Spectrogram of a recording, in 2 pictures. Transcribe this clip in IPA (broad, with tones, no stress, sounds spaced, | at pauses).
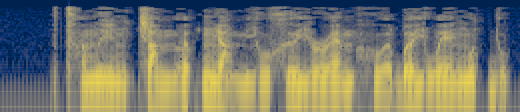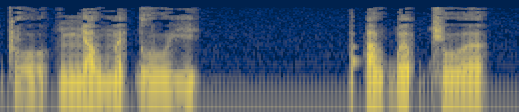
t̪ʰ ə˧˥ m ɣ i˨˩ ŋ c a˨˩ m l ə˦˥ k̚ ɲ a˨˩˨ m j u˨˩˦ x ɨ˧ j ɹ ɛ˧˥ m h u˨˩˦ ə̯ ɓ ə˧ j w e˧ ŋ u˦˥ t̚ j u˨˩ p̚ ʂ o˨˩ | ɲ a˧ w m ɛ˦˥ t̚ ɣ u˨˩˦ j | ʔ a˧ w ɓ əː˦˥ p̚ c u˧ ə̯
